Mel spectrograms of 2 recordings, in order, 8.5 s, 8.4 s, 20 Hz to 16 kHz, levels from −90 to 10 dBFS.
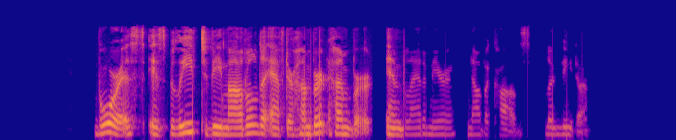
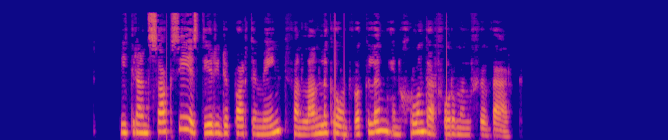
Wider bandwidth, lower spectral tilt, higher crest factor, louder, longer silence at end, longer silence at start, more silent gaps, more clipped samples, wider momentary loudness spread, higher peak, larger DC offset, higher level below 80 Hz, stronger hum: second, 8.2 kHz vs 11.5 kHz; second, -3.5 dB/octave vs -5 dB/octave; about the same, 20 dB vs 18 dB; second, -20 LUFS vs -16 LUFS; second, 1.15 s vs 2 s; second, 1.2 s vs 1.5 s; first, 4.67-4.82 s, 5.70-5.84 s, 6.63-6.81 s vs none; neither; first, 22 LU vs 7 LU; second, -4 dBFS vs 0 dBFS; neither; about the same, -62 dBFS vs -58 dBFS; neither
